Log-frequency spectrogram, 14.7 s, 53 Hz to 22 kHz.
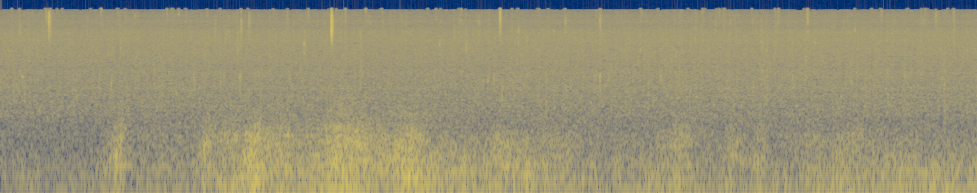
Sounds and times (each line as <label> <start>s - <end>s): rain hitting the pavement 0.0s - 14.6s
